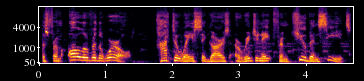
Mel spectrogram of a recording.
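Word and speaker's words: Hatuey: enjoy a fine cigar called Hataway Cigars. It's that little red place right there at 16th and V Streets. It's spelled H A T U E Y.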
